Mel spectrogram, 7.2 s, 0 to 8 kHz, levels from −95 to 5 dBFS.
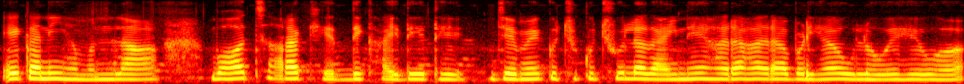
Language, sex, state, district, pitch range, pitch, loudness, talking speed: Chhattisgarhi, female, Chhattisgarh, Jashpur, 185-200 Hz, 190 Hz, -20 LUFS, 150 wpm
